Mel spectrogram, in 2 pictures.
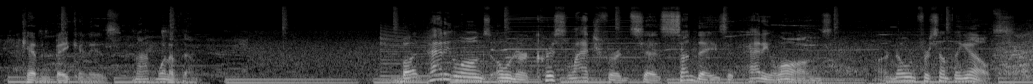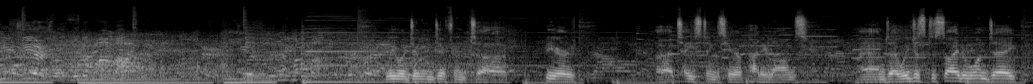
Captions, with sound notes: Kevin Bacon is not one of them. But Paddy Long's owner Chris Latchford says Sundays at Paddy Long's are known for something else. [chatter and music] >>We were doing different beer tastings here at Paddy Long's. And we just decided one day,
